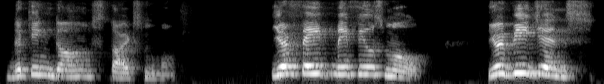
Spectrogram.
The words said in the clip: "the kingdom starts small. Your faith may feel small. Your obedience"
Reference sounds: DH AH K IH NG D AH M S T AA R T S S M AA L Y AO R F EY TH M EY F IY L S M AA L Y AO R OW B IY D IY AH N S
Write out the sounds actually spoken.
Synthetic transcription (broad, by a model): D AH K IH NG D AH M S T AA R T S S M AA L Y AO R F EY T M EY F IY L S M AA L Y AO R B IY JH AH N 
